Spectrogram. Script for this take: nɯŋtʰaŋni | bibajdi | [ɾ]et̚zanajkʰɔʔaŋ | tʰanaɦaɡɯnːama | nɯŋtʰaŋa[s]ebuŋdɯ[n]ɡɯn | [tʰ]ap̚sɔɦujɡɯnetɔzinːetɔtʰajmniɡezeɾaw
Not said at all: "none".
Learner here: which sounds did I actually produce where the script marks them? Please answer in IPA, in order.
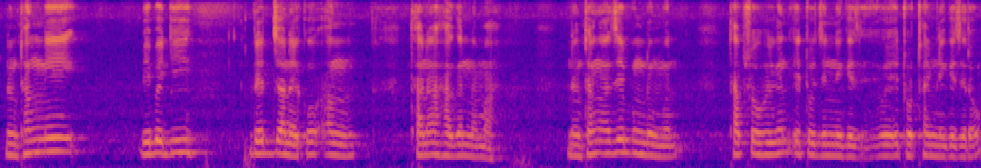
l, z, ŋ, tʰ

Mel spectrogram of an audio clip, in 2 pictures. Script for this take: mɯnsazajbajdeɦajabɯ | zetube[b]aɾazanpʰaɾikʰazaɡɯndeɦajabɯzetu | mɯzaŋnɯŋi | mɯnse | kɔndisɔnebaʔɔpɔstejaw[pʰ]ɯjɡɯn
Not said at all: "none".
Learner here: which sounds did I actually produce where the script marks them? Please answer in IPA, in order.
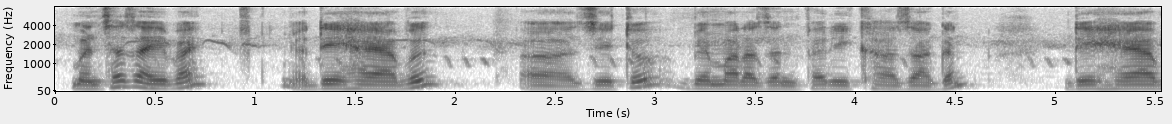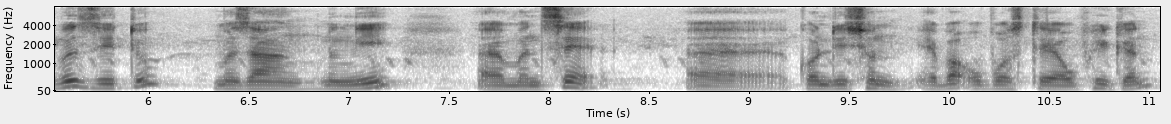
m, pʰ

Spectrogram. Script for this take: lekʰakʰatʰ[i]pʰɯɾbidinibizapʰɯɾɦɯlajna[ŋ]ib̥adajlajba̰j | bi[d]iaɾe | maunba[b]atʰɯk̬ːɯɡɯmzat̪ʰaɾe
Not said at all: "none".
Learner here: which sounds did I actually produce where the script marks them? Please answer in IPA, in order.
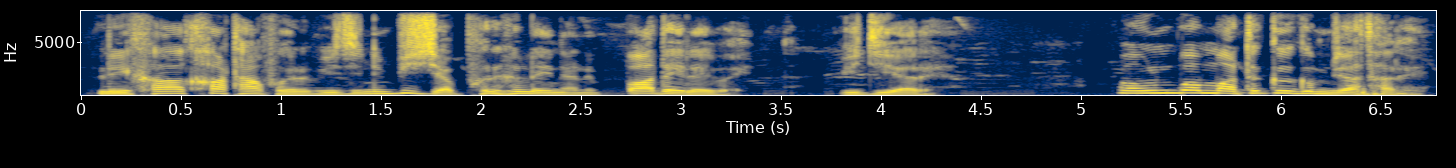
a, n, d, m

